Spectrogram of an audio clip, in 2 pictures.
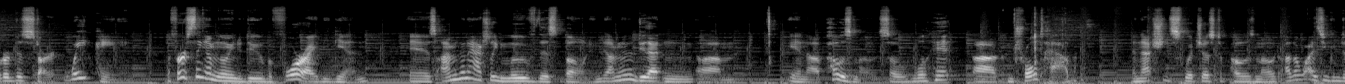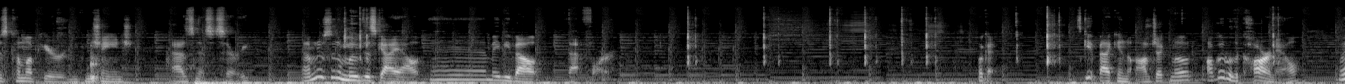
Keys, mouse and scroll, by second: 10.4 ctrl+Tab, 11.9 click, 17.1 g, 20.4 Tab, 23.9 ctrl+Tab, 25.9-26.2 scroll up 1, 26.2 Tab.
